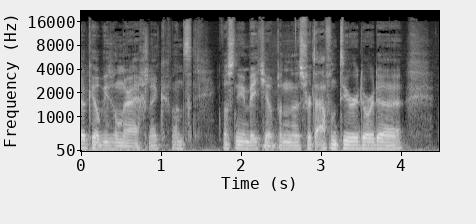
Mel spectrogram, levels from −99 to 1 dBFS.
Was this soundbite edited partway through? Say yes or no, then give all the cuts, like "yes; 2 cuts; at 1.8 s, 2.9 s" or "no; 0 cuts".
yes; 1 cut; at 1.4 s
